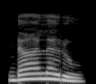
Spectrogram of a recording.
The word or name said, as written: ಡಾಲರು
